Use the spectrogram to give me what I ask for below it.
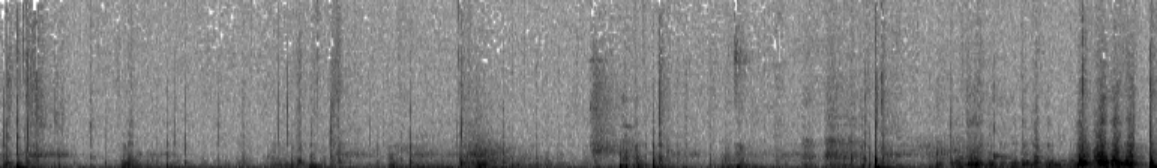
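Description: Pen scratching across paper as an autograph dedication is written, a steady run of dry, scratchy strokes with brief pauses between them, moderately quiet throughout.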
